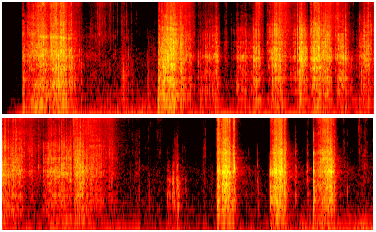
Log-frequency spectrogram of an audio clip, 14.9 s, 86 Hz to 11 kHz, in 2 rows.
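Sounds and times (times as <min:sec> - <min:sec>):
shovel: 0:00.4 - 0:02.1, 0:03.1 - 0:09.9, 0:11.7 - 0:12.2, 0:12.8 - 0:14.3.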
